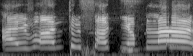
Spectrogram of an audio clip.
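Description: An extremely high-pitched, put-on character voice. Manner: menacing, theatrical.

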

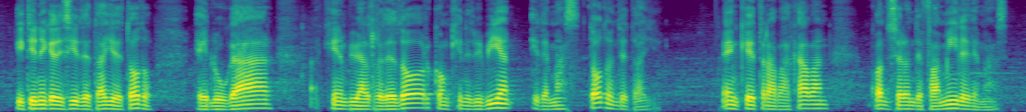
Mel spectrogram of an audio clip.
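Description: A man with a low pitch and a slightly mellow tone speaks at a moderate pace. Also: ordinary pitch variation.

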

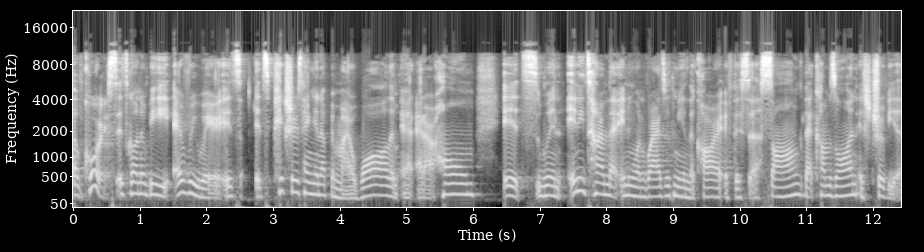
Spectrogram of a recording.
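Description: Fairly low-pitched female speech with hardly any pauses, over noticeable background noise. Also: ordinary pitch variation, moderate pace, very even loudness. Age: 30s. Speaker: candle shop owner. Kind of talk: interview. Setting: in her shop.

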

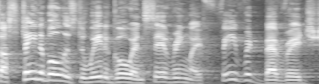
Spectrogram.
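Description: This is a man speaking. His pitch swings very widely. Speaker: talk show host. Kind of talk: talk show host monologue. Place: studio.

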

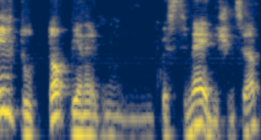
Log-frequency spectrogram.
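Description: A man's voice has a dark, mellow tone with a husky, rough edge. His pitch swings widely.

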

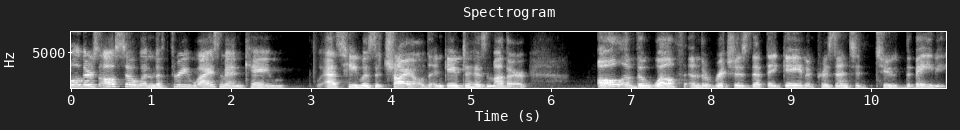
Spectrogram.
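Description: The pace is fairly slow. The background is quiet. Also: woman, ordinary pitch variation. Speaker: ministry founder and author; podcast guest. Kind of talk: casual interview. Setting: remote call from home. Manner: animated. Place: home room. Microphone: video call.

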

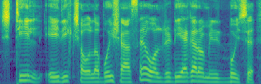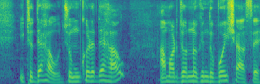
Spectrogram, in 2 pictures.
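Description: Here a man speaks in an ordinary speaking voice with a fairly high pitch. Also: ordinary pitch variation, very even loudness. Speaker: YouTuber doing street surprise videos. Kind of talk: casual vlog narration. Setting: outdoors on street at night.

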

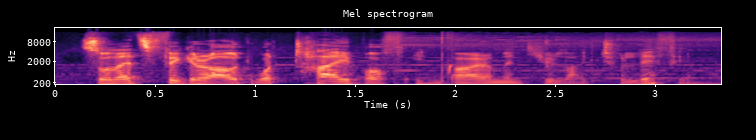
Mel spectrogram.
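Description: A man's voice with faint music in the background. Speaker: career coach youtuber. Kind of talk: educational talk to camera. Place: home room.

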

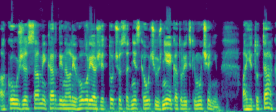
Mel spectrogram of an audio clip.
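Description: A man speaks with monotone, flat intonation. His pace is fairly quick. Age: 40s. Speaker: bishop. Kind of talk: religious talk show interview. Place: studio.

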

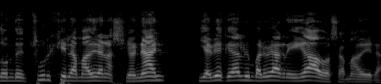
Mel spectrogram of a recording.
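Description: Speaking at a fairly quick pace against a quiet background, a man with a high pitch has a bright, sharp tone and ordinary pitch variation. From Uruguay. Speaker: housing agency head. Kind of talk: public speech. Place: open country. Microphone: handheld.

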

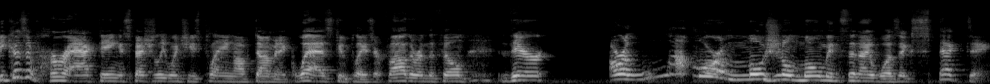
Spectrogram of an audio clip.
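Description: A man talks at a moderate pace with a fairly high pitch, big pitch swings and a bright, sharp tone.

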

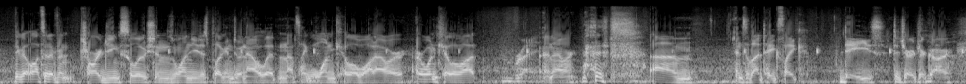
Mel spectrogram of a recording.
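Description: Amid noticeable background noise, a man with a very deep, low pitch talks at a very fast pace, his intonation fairly even and his loudness very even. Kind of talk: casual conversation. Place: car.

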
